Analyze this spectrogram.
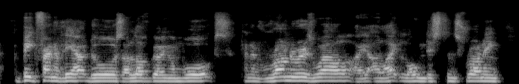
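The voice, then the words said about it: British accent, mixed Yorkshire and London. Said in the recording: “My mum and dad originally from Yorkshire in the UK. I've lived my kind of the last 20 odd years in London. There might be a little bit of mixed accent, but I'm UK, kind of London”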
